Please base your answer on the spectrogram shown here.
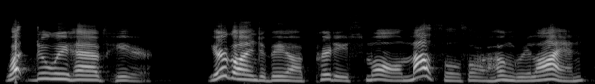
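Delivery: loom over the little mouse; big lion voice. A narrator's reading.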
